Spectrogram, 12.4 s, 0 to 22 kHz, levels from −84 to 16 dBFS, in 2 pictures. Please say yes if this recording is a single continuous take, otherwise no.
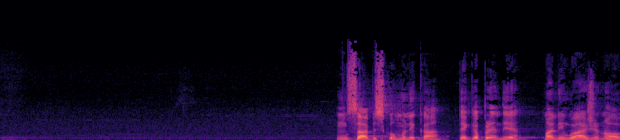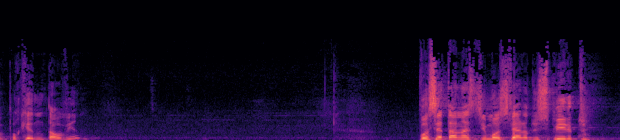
no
